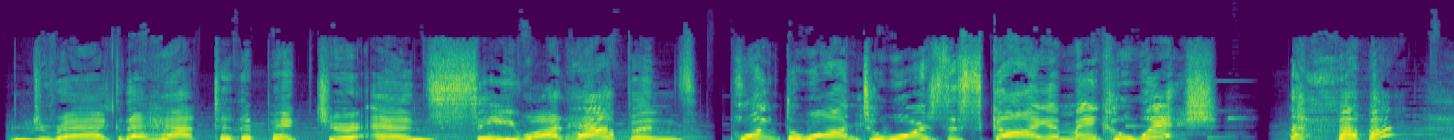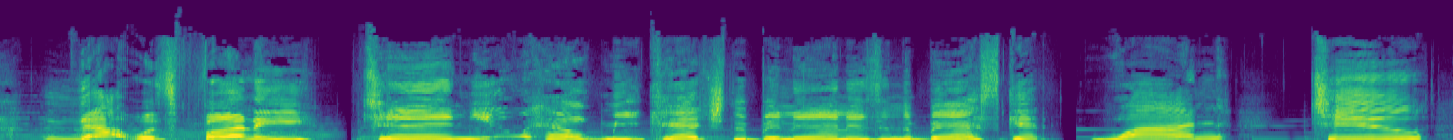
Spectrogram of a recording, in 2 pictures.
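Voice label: American English, toys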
